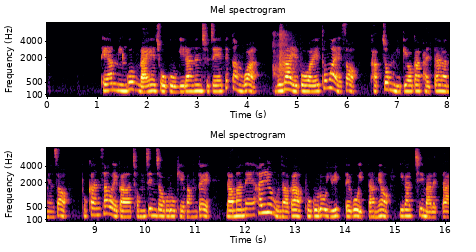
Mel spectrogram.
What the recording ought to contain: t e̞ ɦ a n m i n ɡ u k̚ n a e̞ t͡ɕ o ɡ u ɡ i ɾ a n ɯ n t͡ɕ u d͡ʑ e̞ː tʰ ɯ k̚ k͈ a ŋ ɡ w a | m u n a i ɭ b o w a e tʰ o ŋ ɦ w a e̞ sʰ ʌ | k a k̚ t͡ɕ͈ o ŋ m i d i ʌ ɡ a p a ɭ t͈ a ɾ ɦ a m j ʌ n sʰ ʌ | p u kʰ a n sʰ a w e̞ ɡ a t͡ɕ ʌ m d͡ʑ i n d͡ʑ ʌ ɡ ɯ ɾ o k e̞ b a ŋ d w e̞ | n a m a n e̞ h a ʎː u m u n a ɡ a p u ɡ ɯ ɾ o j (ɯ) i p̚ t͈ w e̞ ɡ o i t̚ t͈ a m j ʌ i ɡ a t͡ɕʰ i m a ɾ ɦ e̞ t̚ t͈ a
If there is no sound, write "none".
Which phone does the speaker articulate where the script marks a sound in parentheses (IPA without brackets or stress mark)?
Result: u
